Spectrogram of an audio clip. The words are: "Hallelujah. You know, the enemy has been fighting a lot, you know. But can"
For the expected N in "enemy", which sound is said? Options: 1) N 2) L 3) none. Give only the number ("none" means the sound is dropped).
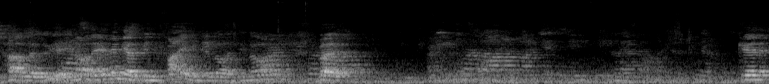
3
